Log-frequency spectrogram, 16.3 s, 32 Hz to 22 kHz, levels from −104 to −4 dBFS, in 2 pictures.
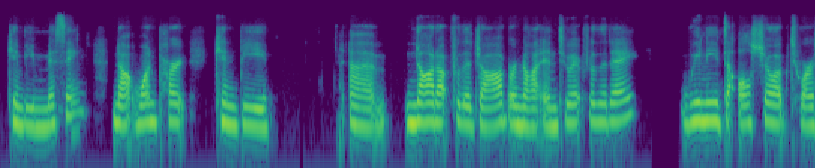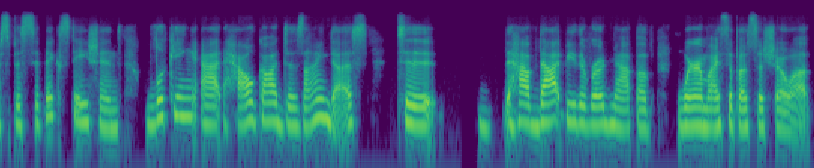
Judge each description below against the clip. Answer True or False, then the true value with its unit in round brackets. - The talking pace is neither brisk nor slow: True (190 wpm)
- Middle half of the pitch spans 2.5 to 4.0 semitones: True (2.9 semitones)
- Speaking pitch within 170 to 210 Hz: True (185 Hz)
